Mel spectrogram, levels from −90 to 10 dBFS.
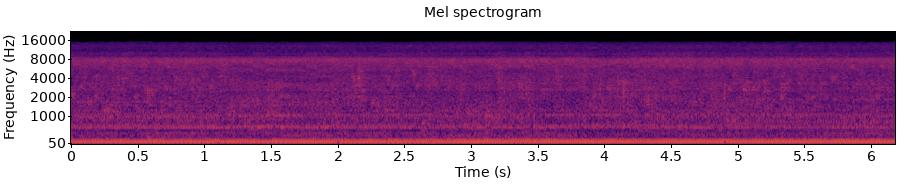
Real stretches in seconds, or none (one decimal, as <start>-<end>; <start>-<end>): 0.0-1.1; 2.0-2.7; 4.9-6.2

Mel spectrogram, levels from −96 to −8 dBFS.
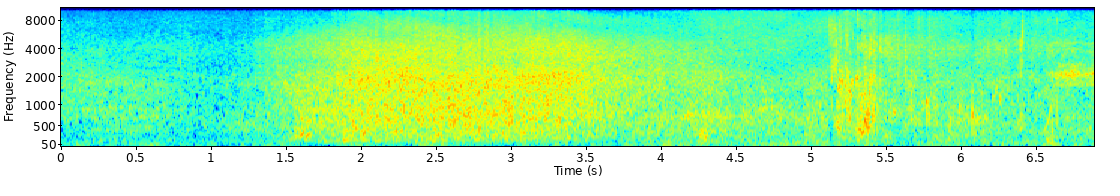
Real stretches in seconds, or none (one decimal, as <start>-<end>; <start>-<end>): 0.0-5.4; 6.1-6.9

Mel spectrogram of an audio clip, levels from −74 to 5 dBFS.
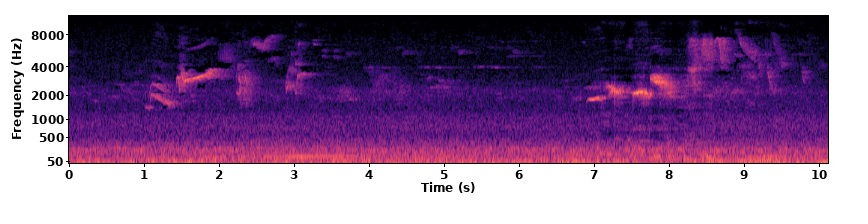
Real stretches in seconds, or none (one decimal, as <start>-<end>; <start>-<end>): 0.0-7.1; 8.6-10.1

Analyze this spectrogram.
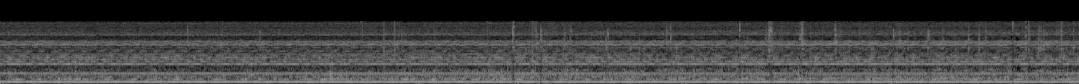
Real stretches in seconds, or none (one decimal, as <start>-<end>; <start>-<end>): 0.0-10.8

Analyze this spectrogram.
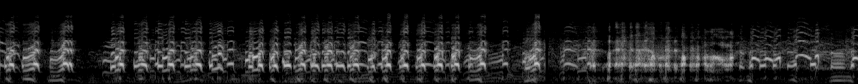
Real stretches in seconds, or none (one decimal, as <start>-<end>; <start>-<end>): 0.0-5.9; 7.4-8.6

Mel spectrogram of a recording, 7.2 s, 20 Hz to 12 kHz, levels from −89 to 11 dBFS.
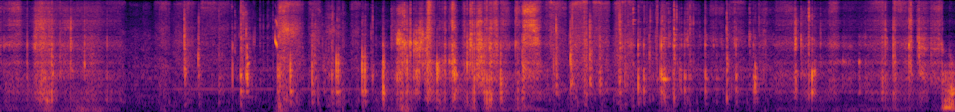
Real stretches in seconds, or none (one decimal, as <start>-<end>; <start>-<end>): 0.9-2.8; 4.1-5.8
